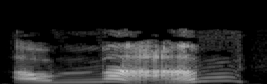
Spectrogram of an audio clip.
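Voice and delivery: loud, high, drawn-out wail of complaint; whining protest.

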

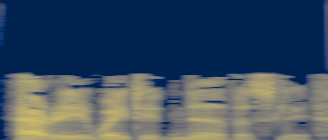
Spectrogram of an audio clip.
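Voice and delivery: ordinary delivery

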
